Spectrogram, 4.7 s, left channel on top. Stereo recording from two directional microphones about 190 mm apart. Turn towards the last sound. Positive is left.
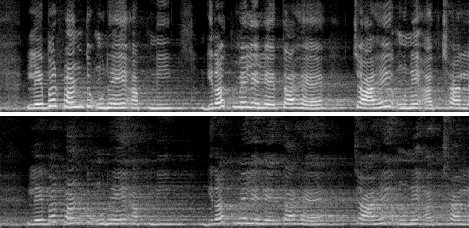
turn(degrees=40)  # may be behind; listen again after turning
